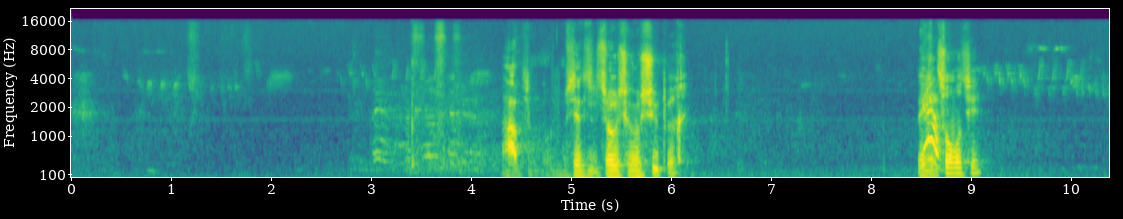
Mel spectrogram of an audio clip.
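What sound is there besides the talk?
birds chirping outdoors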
